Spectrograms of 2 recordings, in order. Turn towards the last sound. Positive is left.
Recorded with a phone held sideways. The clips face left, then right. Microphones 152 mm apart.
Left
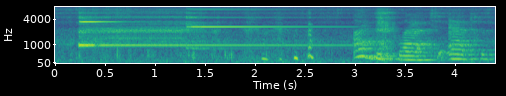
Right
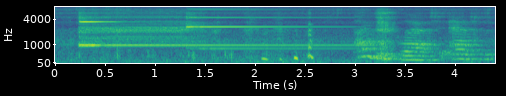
turn(degrees=75)  # may be behind; listen again after turning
